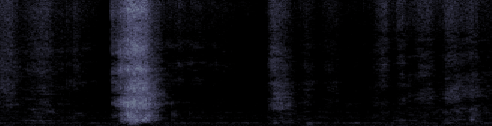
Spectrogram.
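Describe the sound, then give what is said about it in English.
Someone blows their nose: one loud, forceful burst of rushing air, then a shorter, softer second blow and some faint sniffly noise, with no talking. “Let me blow my nose”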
